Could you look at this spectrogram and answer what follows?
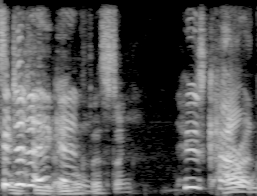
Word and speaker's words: Charon: So I'm wondering, this fic is about Charon and the how do you pronounce it? Charon. Not Sharon.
